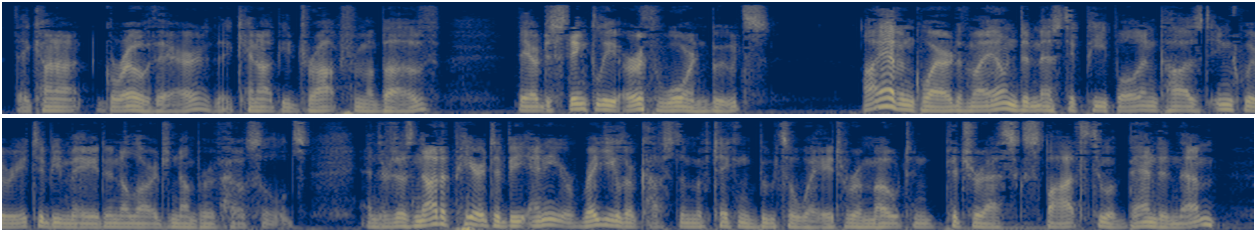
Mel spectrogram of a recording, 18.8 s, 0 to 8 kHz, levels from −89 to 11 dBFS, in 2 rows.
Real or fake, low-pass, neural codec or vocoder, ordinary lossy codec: fake; 7.2 kHz; vocoder, 22.05 kHz, 80 mel bands, WaveNeXt; MP3, 32 kbps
